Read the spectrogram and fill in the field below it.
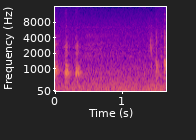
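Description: A few soft Minecraft chicken clucks open the moment, then a quiet gap before two or three more clucks near the end, faint and alone with no voices.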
